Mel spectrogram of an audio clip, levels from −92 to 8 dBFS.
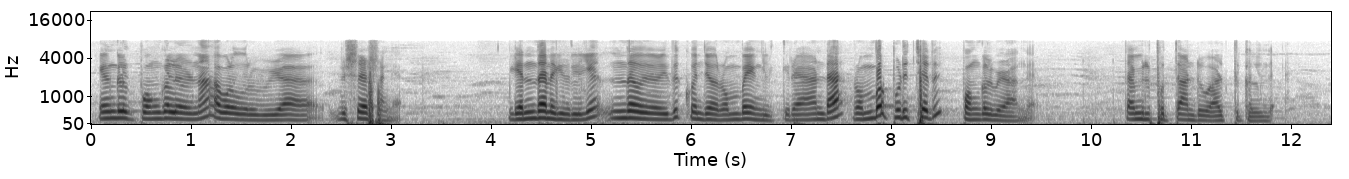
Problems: background sounds at intervals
